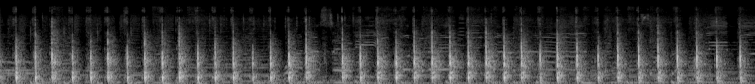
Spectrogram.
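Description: Kitchen knife rapidly chopping a cucumber on a plastic cutting board: a steady run of quick knife strikes, about five or six a second.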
